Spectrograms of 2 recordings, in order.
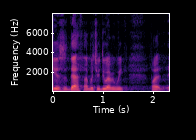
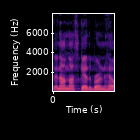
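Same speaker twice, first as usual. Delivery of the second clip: ordinary talk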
